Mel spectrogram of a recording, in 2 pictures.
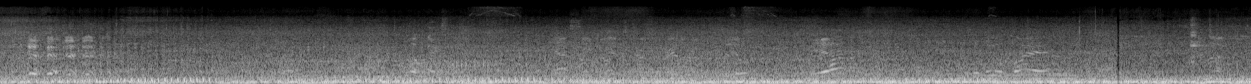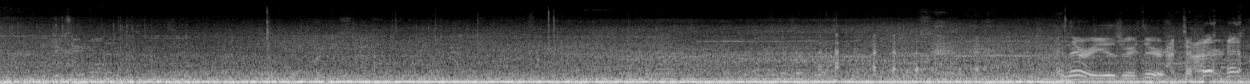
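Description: A loud engine idles with a steady low rumble.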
